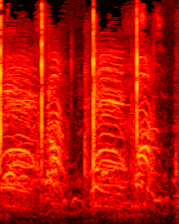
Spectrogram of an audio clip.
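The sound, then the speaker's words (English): A theater audience at a free performance of a Lorca play shouts at the stage, urging the couple to kiss: loud massed voices chanting in rhythmic bursts, each rising and dropping in repeated waves. “But the Imaginists and the crowd love it. They even shout at the stage, urging the couple to kiss.”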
